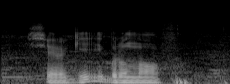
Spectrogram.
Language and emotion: Russian, sad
